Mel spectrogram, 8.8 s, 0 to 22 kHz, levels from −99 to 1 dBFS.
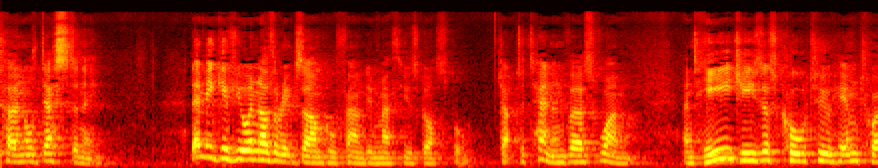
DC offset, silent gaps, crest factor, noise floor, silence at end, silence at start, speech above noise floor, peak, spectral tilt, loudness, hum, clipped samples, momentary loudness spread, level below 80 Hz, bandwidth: under 0.1%; none; 18 dB; -58 dBFS; 0 s; 0 s; 33 dB; -8 dBFS; -4.5 dB/octave; -26 LUFS; none; under 0.1%; 13 LU; -66 dBFS; 16.5 kHz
